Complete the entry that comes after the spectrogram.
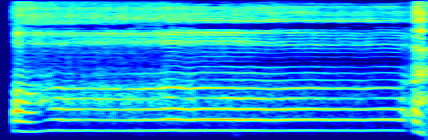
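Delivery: high drawn-out electronic whine; mock car noise. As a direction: imitate the car's reversing hum. Mimicking electric car reverse noise.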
